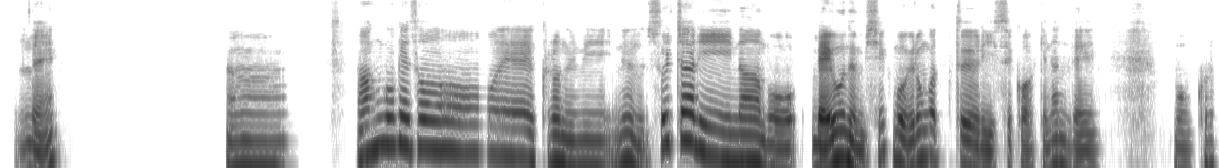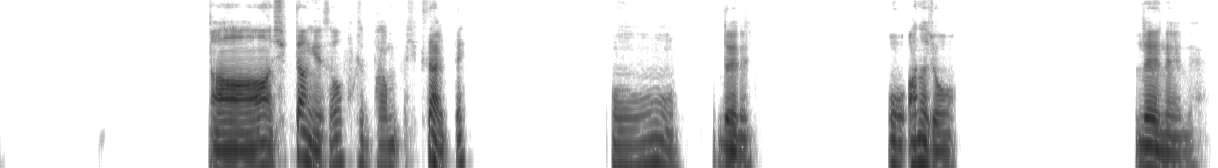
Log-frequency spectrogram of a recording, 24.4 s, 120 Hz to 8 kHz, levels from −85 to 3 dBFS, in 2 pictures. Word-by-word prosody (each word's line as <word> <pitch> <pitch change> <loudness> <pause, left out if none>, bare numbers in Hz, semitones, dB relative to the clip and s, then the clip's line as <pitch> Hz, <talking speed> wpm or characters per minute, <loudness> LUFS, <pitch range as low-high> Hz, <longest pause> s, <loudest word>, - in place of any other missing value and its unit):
네. 100 +4 -4 1.7
아. 115 0 -4 0.7
한국에서의 180 -4 -1
그런 135 -1 0
의미는 120 +1 -3
술자리나 160 - +2
뭐 100 -4 -1
매운 135 +8 +6
음식? 120 - -2
뭐 135 -6 +2
이런 145 +5 -1
것들이 125 -9 -2
있을 95 - -12
것 100 - -5
같긴 100 +3 -9
한데. 100 -6 -4 0.7
뭐 95 -1 -9
그런 120 -3 -9 2.1
아. 95 +2 +7
식당에서? 125 - 0
혹시 120 -5 -10
밥 105 -1 -5 0.2
식사 - - -3
할 - - +4
때? 130 - -6 1.5
어. 105 -1 -3 0.3
네네. 95 -8 +1 1.4
어. 115 -2 +1
안 115 +3 +4
하죠. 95 -5 +1 1.8
네네네. 95 -3 +2
120 Hz, 145 characters per minute, -21 LUFS, 100-150 Hz, 2.1 s, 아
